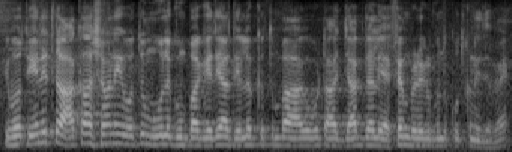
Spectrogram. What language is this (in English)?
Kannada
